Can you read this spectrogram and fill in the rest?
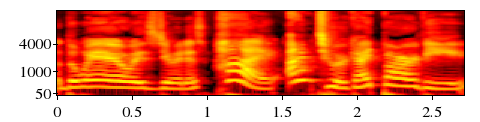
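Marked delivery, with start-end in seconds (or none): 1.0-2.7 slow, swooping, drawn-out sing-song presenter voice. Showing someone your presenter voice, introduce yourself as Tour Guide Barbie. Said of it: "my presenter voice".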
